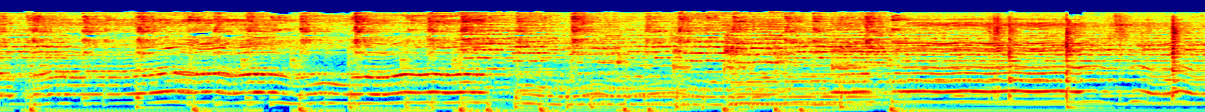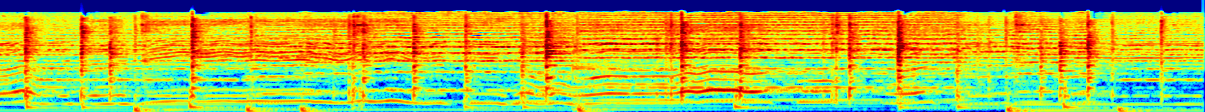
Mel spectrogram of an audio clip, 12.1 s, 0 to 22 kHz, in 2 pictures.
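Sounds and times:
woman singing into a microphone: 0:00.0 - 0:11.2
frame drums and hand drums: 0:00.0 - 0:12.0
sustained accompaniment: 0:00.0 - 0:12.0.

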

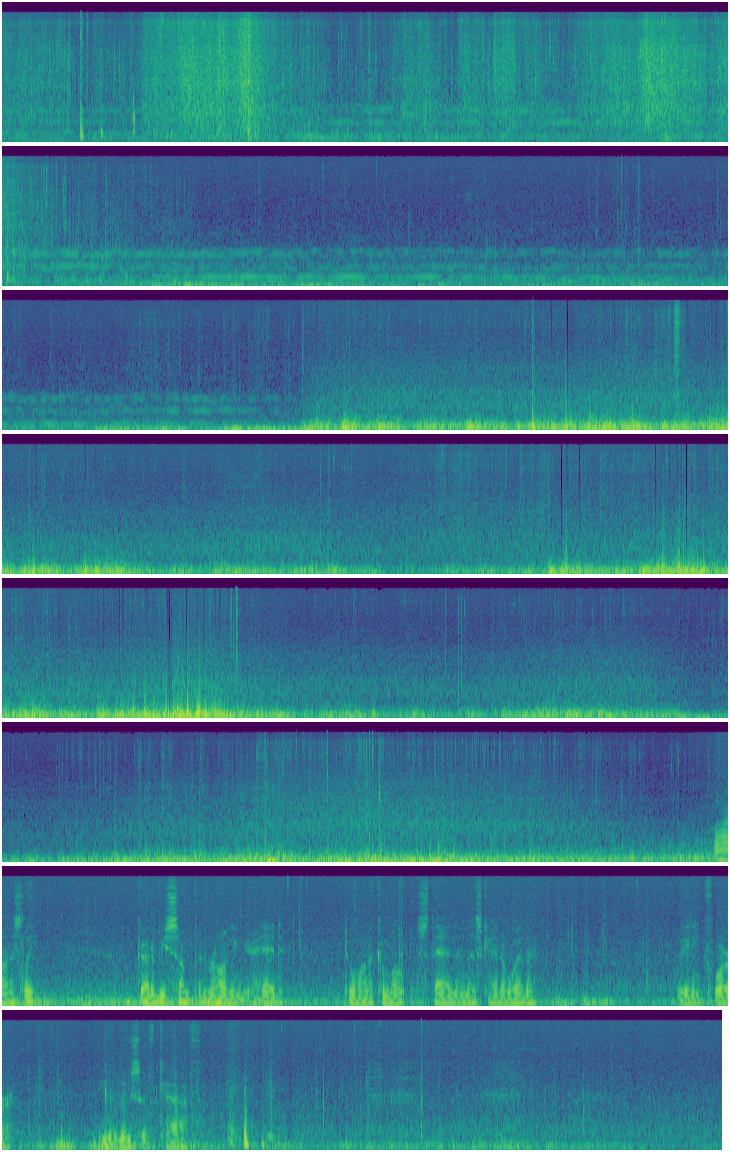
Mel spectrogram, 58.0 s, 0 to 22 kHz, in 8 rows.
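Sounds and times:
held music notes: 0:00.0 - 0:21.3
gusting wind buffeting microphone: 0:00.0 - 0:58.0
rain falling: 0:00.0 - 0:58.0.

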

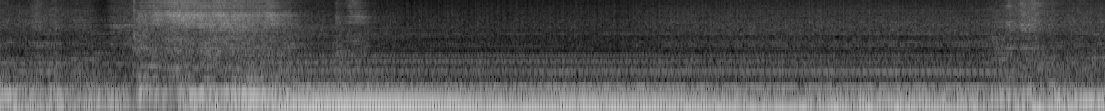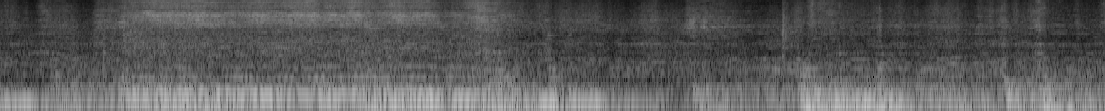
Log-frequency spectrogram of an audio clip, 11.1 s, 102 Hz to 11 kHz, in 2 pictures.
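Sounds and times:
deep bass drone: 0:00.0 - 0:08.8
harsh noise washes: 0:00.0 - 0:10.8.

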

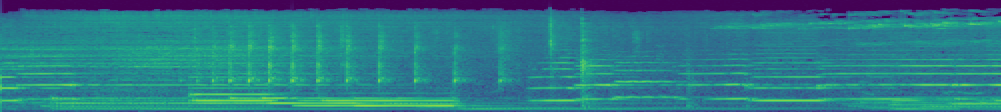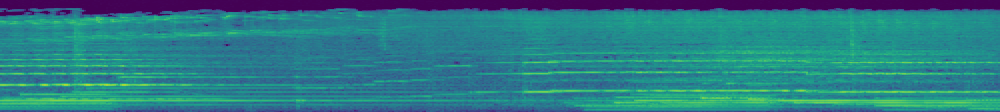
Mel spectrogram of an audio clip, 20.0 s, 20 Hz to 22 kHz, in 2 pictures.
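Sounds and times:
flute melody: 0:00.0 - 0:20.0
live band accompaniment: 0:00.0 - 0:20.0.

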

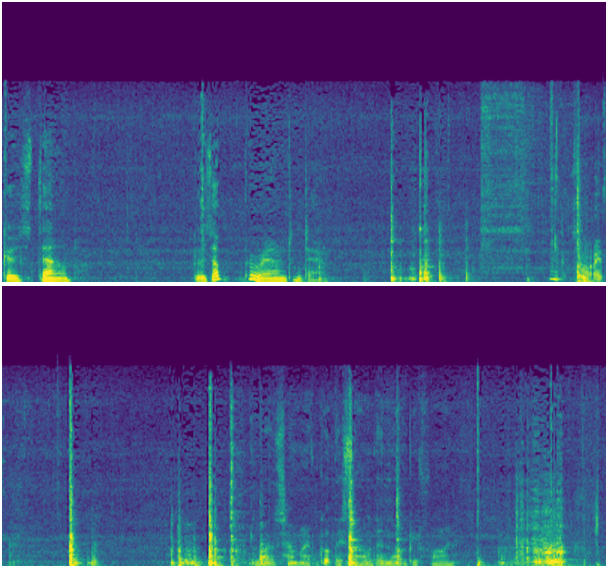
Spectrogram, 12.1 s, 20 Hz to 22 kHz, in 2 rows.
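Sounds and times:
metal kettle clunk on pan: 0:03.9 - 0:04.8, 0:06.7 - 0:07.1, 0:07.7 - 0:08.8, 0:09.4 - 0:10.2.

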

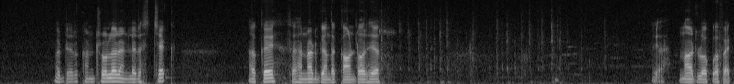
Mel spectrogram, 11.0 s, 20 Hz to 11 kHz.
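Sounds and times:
keyboard typing: 0:05.2 - 0:09.2.

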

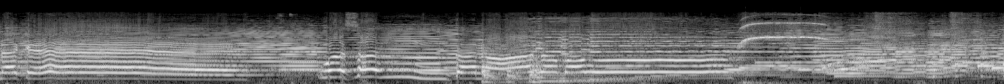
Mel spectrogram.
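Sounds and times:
person singing long note: 0:04.8 - 0:07.2.

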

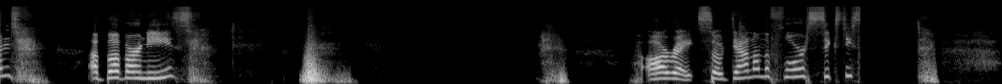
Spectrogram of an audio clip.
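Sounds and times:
faint breath: 0:01.9 - 0:04.1, 0:09.2 - 0:10.0.

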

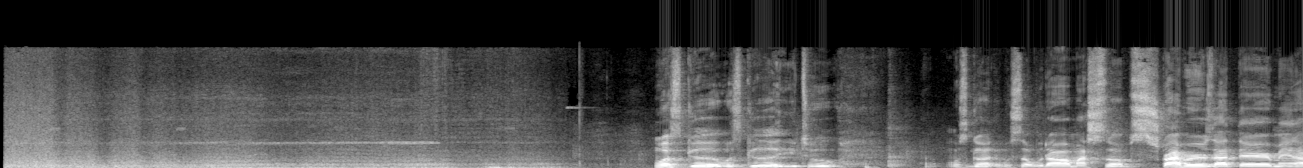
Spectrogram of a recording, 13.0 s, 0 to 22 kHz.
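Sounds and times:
flamethrower jet rushing: 0:00.0 - 0:06.0.

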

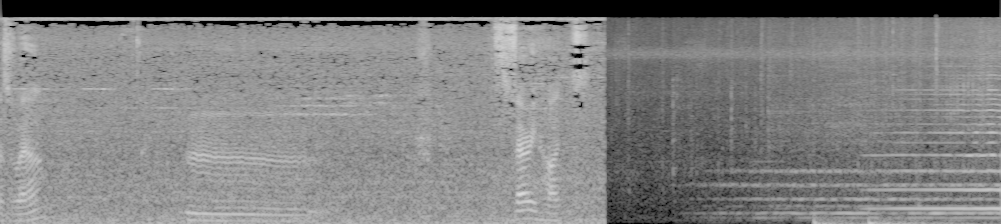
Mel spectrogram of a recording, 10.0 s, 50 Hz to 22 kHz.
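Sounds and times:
low rumble of city traffic: 0:00.0 - 0:06.6.

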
